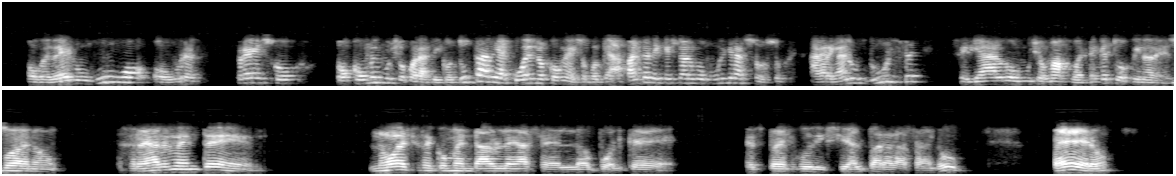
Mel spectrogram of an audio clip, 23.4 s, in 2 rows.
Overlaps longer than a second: none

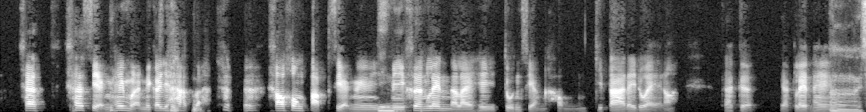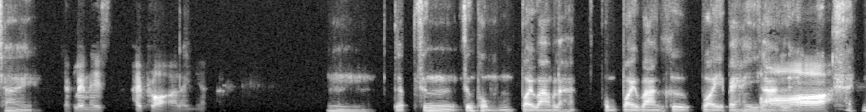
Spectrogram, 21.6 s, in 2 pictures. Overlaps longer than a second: none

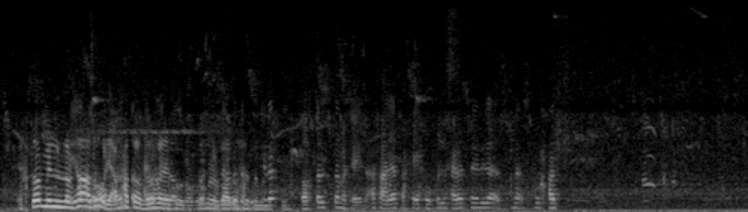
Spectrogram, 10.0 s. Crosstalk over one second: present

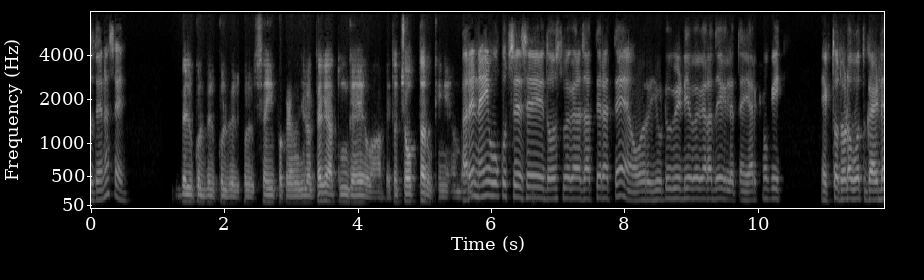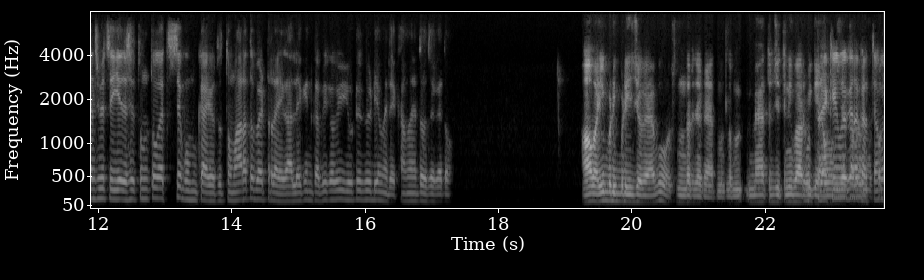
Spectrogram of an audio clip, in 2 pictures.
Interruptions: present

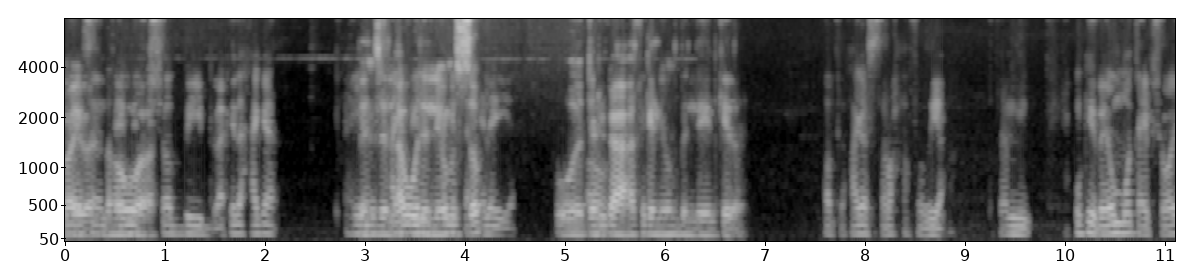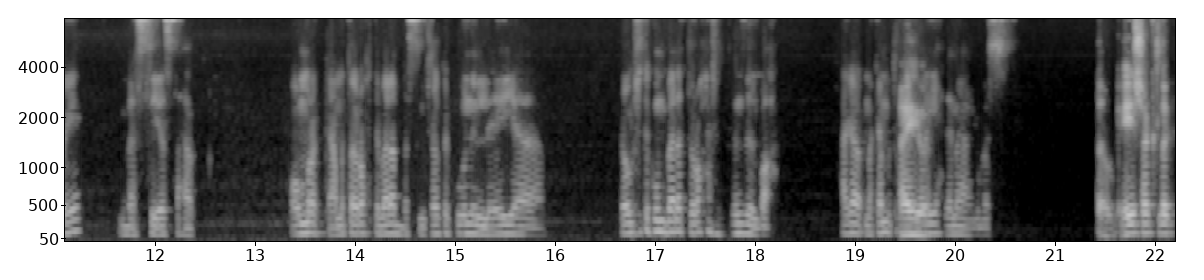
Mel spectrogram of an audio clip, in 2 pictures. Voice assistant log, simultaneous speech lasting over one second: present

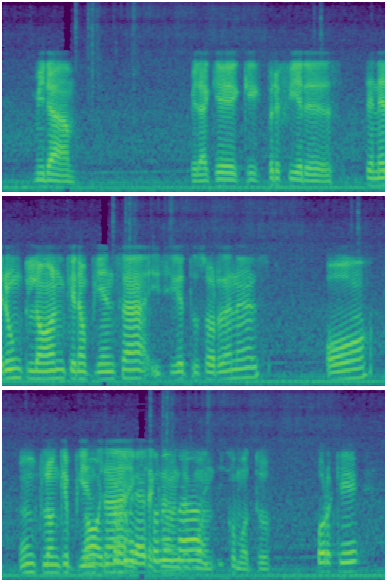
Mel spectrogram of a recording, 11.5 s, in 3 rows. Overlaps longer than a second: present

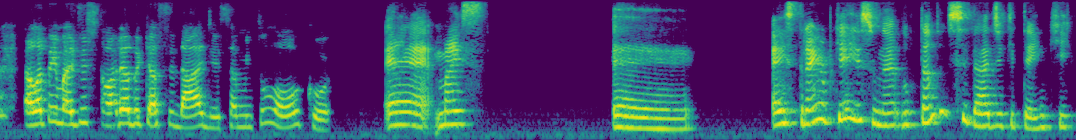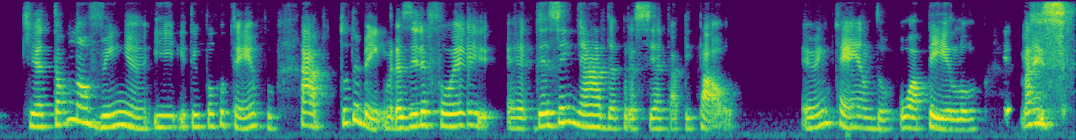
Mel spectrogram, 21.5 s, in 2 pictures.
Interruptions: none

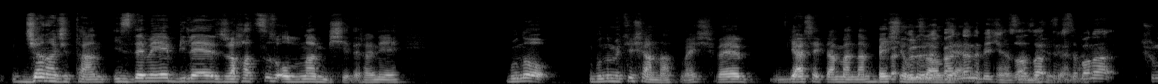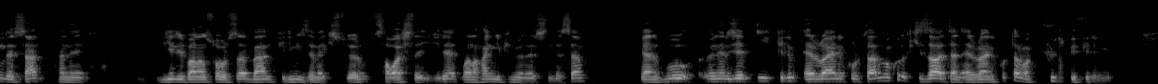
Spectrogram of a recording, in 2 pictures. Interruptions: present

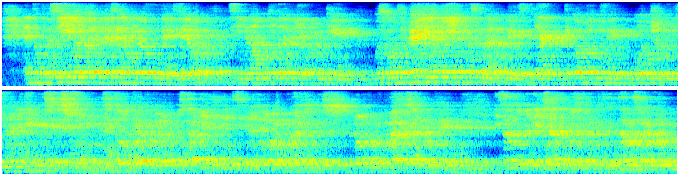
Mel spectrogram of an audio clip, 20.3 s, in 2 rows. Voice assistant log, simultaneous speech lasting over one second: present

